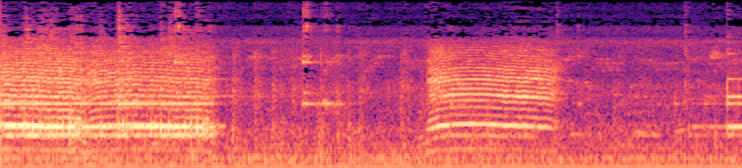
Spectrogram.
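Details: Mother goat in Indonesia giving two long, wavering bleats about three seconds apart, the first lasting over a second and a half, with steady high ringing tones in the background.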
